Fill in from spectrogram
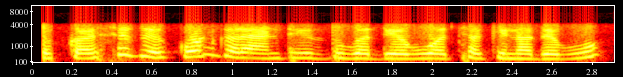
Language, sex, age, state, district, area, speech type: Maithili, female, 18-30, Bihar, Sitamarhi, rural, conversation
